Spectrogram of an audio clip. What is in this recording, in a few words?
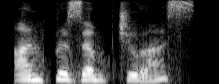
"Unpresumptuous", Indian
